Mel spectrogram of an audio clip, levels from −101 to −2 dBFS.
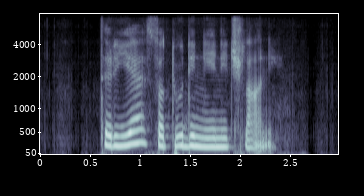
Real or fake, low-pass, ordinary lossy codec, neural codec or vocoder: fake; 7.2 kHz; none; codec, 16 kHz, 4.8 kbps, FACodec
